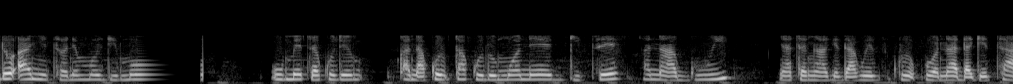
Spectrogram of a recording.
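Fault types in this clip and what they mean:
long network dropout: from 1.38 to 2.05 s the sound stops arriving, and roughly 600 ms of speech is simply gone. The gap is first bridged by a synthetic continuation of the last sound that decays into a buzz and then about 250 ms of near silence before audio resumes, slightly shifted in timing. The pattern likely reflects a stretch of lost packets that the receiver had to conceal.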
